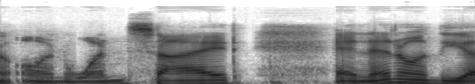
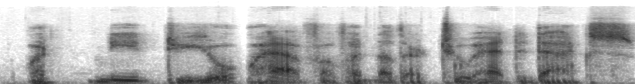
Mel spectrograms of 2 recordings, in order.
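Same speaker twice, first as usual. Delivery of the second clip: grumbling voice, lower and quieter; 5 semitones lower, 7 dB quieter than usual. Voicing a talking axe in a player's head: grumbling voice. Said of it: "you have kind of this grumbling voice in your head".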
